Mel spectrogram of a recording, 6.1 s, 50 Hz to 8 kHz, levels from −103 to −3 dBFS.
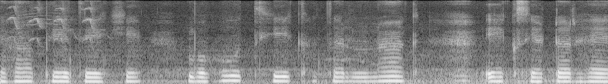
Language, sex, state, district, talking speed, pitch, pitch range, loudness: Hindi, male, Chhattisgarh, Kabirdham, 90 wpm, 150 Hz, 145-155 Hz, -16 LUFS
